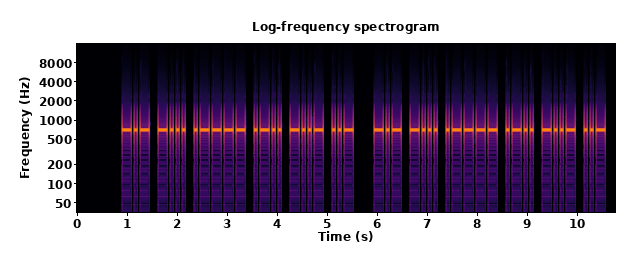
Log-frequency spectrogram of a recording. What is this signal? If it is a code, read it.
Morse code, heard as a keyed tone, about 20 wpm, 700 Hz. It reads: KB1LXU KB1LXU
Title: USA Call Signs Repeated 3x 20wpm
